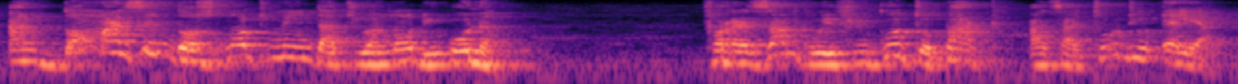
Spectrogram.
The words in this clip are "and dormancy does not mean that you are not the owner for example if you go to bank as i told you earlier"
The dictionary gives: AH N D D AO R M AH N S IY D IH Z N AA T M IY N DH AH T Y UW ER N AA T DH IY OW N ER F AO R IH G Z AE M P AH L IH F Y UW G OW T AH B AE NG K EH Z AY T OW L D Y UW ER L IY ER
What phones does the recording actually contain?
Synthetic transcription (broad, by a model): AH N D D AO M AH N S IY D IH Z N AA T M IY N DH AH T Y UW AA N AA T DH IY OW N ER F AO R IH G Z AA M P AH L IH F Y UW G OW T AH B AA K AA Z AY T OW L D Y UW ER L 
